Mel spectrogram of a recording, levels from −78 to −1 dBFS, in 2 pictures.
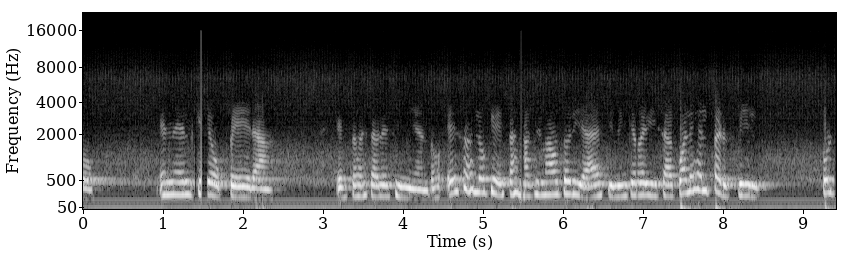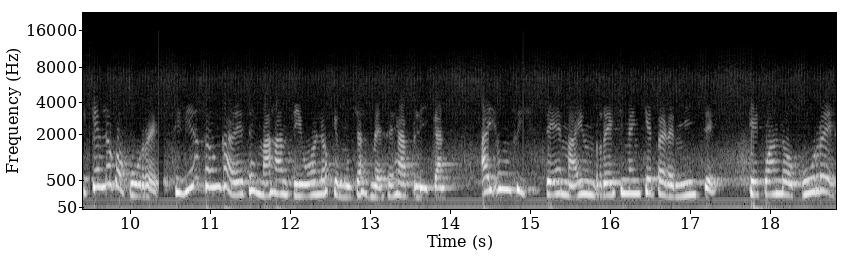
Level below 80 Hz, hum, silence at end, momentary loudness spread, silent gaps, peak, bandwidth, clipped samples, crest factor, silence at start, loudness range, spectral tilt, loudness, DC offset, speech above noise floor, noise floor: -38 dBFS; none; 0 s; 6 LU; none; 0 dBFS; 9.2 kHz; under 0.1%; 14 dB; 0 s; 2 LU; -8 dB/octave; -14 LUFS; under 0.1%; 22 dB; -35 dBFS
